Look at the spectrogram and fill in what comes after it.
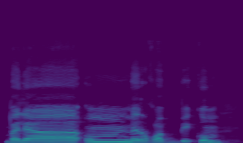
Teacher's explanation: تنوین کے بعد میم مشدد ہے، یرملون کا قاعدہ ہے، یہاں پر بھی ہم نے ادغام کرنا ہے، آواز کو ملانا ہے غنہ کے ساتھ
